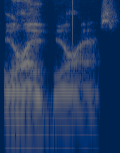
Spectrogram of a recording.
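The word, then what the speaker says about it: Ouroboros: creature one more time Oro boros I say it as oroboros but some people say it as orob boros okay I don't know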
